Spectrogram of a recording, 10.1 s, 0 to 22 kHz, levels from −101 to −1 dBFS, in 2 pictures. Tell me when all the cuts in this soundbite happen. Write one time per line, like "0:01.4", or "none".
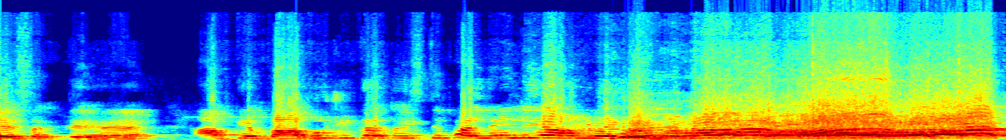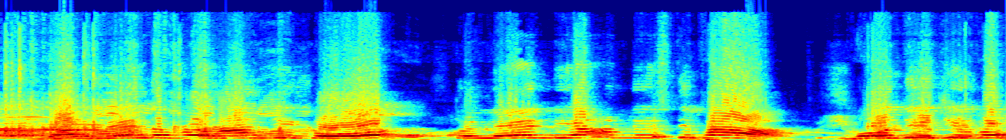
none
